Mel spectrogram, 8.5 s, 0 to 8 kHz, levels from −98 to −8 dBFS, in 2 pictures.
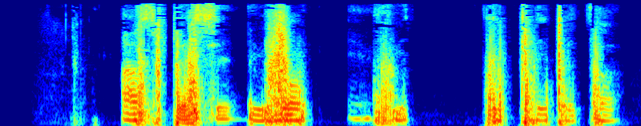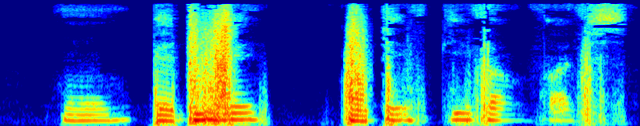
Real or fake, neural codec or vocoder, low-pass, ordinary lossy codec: fake; vocoder, 22.05 kHz, 80 mel bands, WaveNeXt; 7.2 kHz; MP3, 32 kbps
